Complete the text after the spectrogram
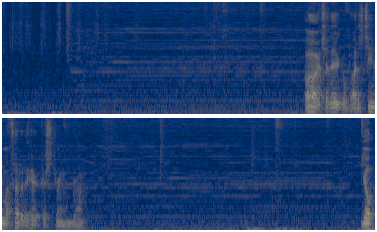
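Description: Electric hair clippers buzz steadily.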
